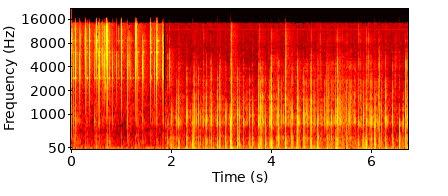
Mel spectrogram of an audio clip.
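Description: A round, solid wooden cutting board about 30 cm across lies flat and is tapped and lightly scratched with long chrome stiletto acrylic nails on both hands. The first two seconds bring quick, bright, crisp clicks; then a rapid, steady patter of duller, woody taps follows. Each tap dies away almost instantly, with light scratching between them.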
